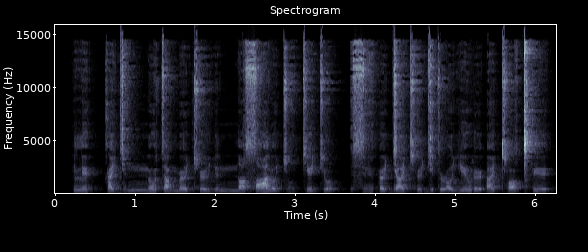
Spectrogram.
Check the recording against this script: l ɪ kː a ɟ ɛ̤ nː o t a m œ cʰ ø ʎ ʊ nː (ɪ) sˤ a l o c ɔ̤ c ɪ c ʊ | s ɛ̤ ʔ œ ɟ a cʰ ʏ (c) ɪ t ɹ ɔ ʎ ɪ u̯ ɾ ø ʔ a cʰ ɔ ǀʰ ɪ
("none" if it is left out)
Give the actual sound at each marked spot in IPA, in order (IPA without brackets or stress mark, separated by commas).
ɪ, ɟ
